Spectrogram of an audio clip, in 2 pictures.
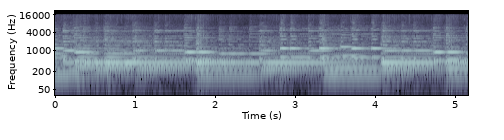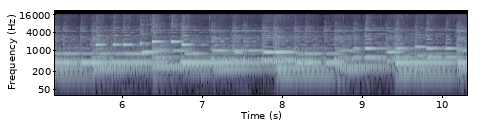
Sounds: Music

